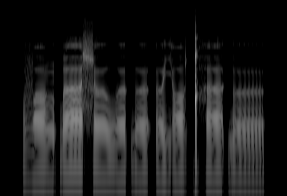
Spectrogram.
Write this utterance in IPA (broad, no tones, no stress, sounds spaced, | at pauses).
v ɔː ŋ ɓ ʌː ɬ ʊː w ʊ ɠ ʊː ʔ ʊ j ɔ ǃʰ ʌː ɠ ʊː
